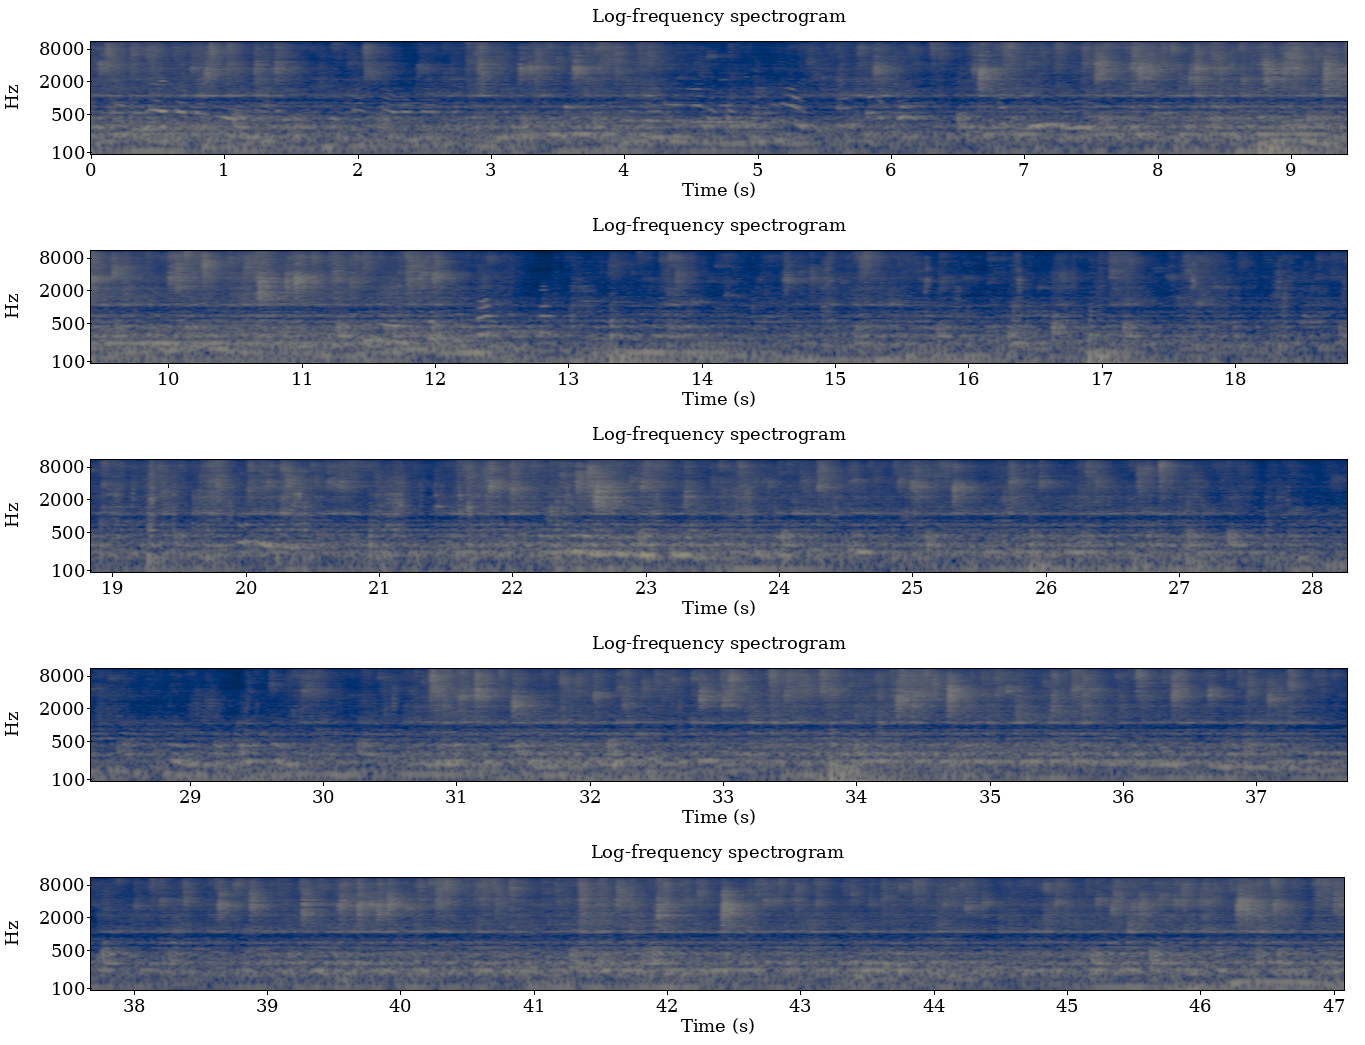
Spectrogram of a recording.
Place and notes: Molėtai, Lithuania, in the drainage
small mics placed in the drainage well on the street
